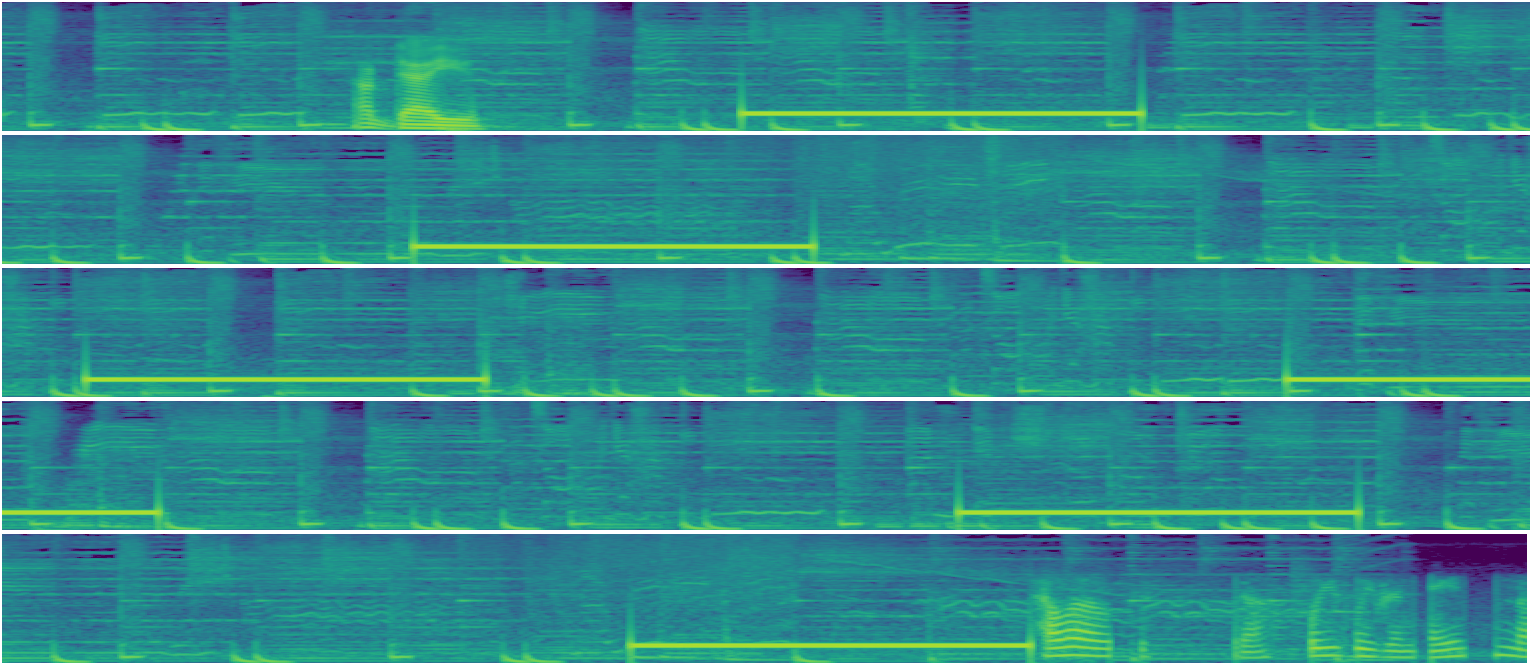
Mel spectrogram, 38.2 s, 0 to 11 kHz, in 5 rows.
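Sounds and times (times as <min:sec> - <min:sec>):
speech: 0:01.8 - 0:02.5
ringback tones on an outgoing phone call: 0:03.7 - 0:05.8, 0:09.7 - 0:11.7, 0:15.7 - 0:17.7, 0:21.7 - 0:23.8, 0:27.7 - 0:29.7, 0:33.7 - 0:35.7.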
